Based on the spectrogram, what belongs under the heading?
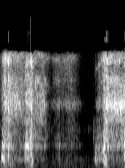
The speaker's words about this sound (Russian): Я прошу прощения. Курю. Вот, оттуда и кашель.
